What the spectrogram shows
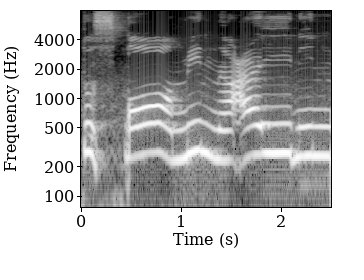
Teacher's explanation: جیسے تسقا من عین، یہاں دیکھیے یا ساکن ہے، یا ساکن سے پہلے عین کے اوپر زبر ہے تو یا لین ہوگا، اس کو نرمی کے ساتھ ادا کریں گے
